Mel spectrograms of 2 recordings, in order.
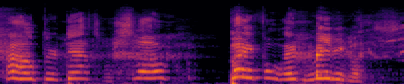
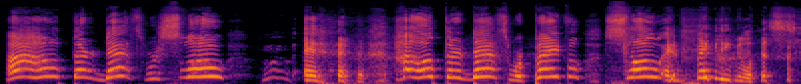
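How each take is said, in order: First: High, slow, quieter gloating curse; repeated mock teacher voice. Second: High, slow, gloating quote of the teacher; mock teacher voice. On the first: Quoting the cartoon teacher again to a friend, high and slow. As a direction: savour the curse a second time, high and slow. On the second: Retelling the cartoon teacher cursing the dead boys, high and slow. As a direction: squeeze out each wish slowly, relishing it. Quoting Mister Buzzcut's hateful wish.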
